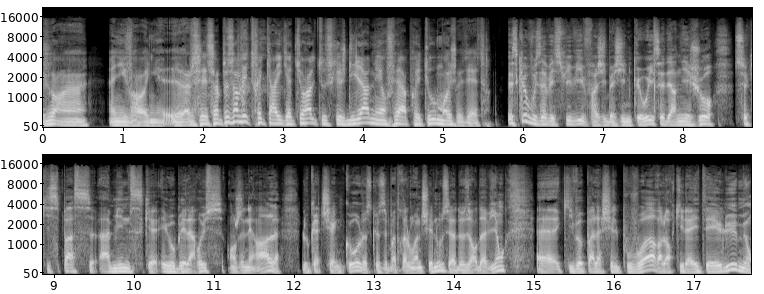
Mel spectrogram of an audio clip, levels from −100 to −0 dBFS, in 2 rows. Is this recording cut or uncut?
cut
